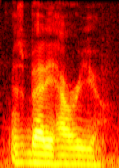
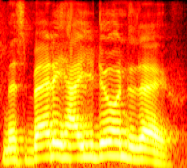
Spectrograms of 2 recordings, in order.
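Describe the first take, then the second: First: It is said in a flat, bored tone. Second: It is said in a lively, upbeat tone.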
